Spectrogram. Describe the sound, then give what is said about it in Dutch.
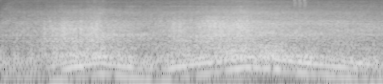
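The diesel engine of a C-Class estate car with an AMG package cranks and catches, then settles into a loud, steady low rumble with a slight rise and fall in revs. No one speaks. “Dit is de laatste C-klasse diesel. In een estate-uitvoering.”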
